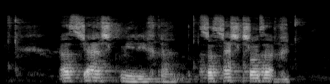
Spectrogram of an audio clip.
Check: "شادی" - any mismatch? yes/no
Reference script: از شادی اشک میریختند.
yes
